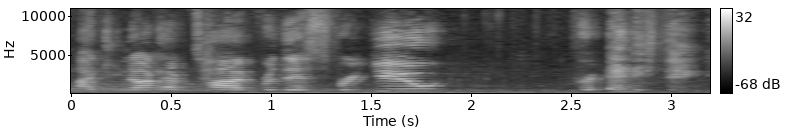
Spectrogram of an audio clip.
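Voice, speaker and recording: An actress plays a young woman hurt by a betrayal in a video game drama. Her high voice is blunt and full of emotion. It sounds set back from the mic, with music behind. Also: fairly even intonation, normal speed, recorded from a distance, natural voice. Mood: angry, impatient. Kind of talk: naturalistic game cutscene acting.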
